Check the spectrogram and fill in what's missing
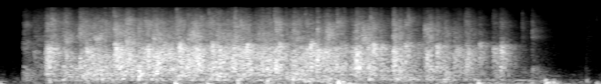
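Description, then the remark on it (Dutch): A burst of audience applause welcoming the first guest, many hands clapping in a dense, steady wash for about five seconds before tapering off quickly, with no voices over it. “Geef een groot applaus voor”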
